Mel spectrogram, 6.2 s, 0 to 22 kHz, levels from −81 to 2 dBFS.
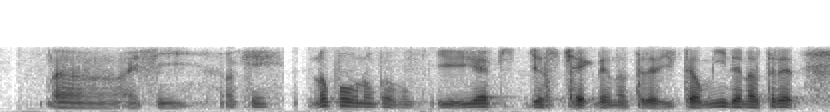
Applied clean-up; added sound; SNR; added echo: none; none; none; none.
